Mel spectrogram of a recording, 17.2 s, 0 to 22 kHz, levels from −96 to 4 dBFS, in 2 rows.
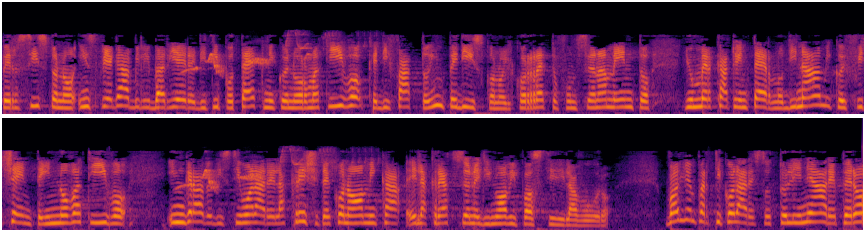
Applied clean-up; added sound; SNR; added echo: none; Bird; 13 dB; none.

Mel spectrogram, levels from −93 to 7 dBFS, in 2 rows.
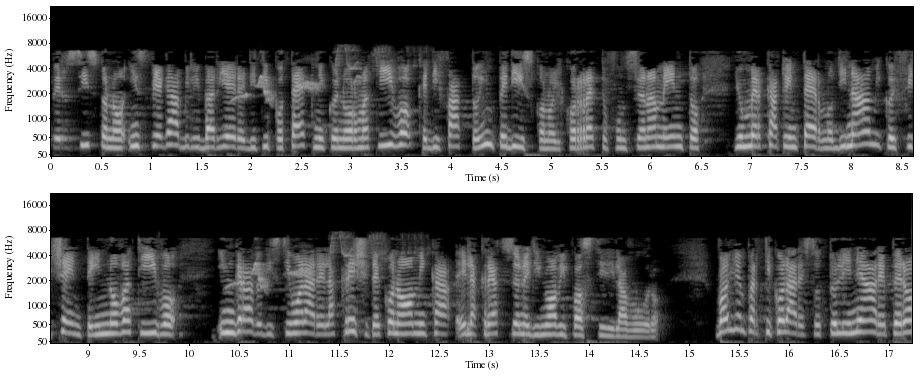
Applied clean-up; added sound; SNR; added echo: classical method log-MMSE.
